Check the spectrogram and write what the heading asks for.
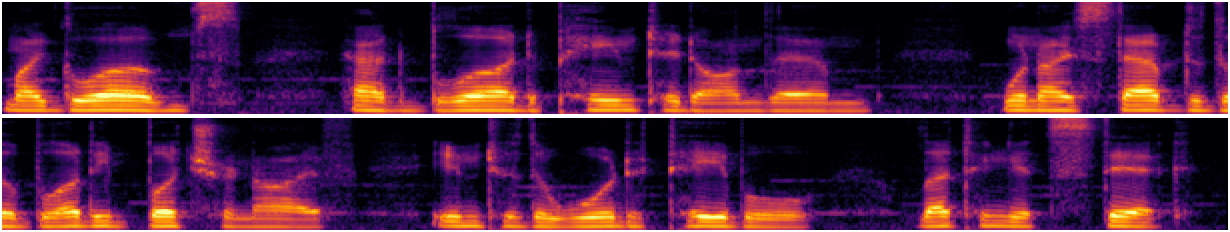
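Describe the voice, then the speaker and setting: A man narrates a dark first-person horror story at a very slow, deliberate pace. His delivery is calm and weary, with a middle-pitched voice. Faint music plays quietly beneath him. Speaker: creepypasta narrator. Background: faint background music.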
